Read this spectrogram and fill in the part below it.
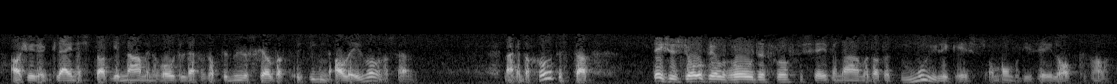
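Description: A man's voice: on the low side, slightly rough. An actor playing an exuberant, teasing young man from the city in a Dutch radio drama. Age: young adult. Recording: muffled, tinny old radio recording.

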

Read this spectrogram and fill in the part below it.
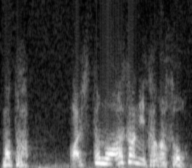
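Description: An actor playing an elderly scientist, gruff and anxious, with a creaky voice and halting old-man speech, in a 1970s radio drama. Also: very high voice, lively intonation, heavily acted. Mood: weary, worried. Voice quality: creaky, gravelly. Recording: noisy, dull 1979 radio broadcast tape.

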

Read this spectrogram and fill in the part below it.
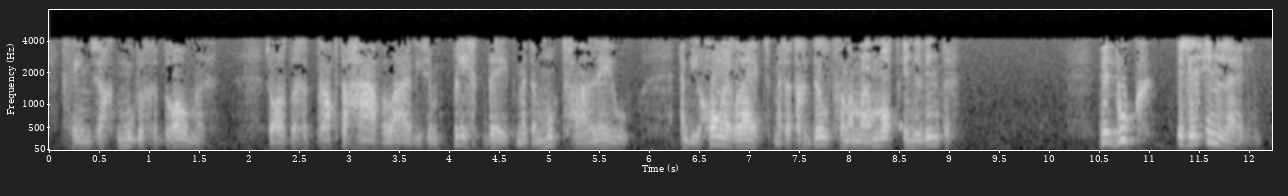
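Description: An actor playing an impassioned, indignant author declaiming against colonial injustice in a radio play, his voice husky and his delivery emphatic. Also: mid-range voice, expressive, measured pace. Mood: grave defiance. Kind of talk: dramatic radio play monologue. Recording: tinny, phone-like narrow-band sound.

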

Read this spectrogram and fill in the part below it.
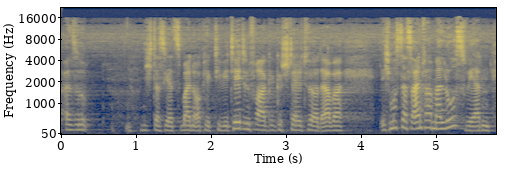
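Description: A female scientist in a radio play, with a lowish, breathy voice. She is earnest and slightly hesitant, with a quiet sense of wonder. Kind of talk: radio drama acting.

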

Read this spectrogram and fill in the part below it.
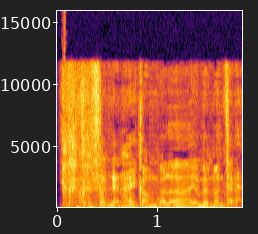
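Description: Music runs under a low-pitched male detective in a Cantonese radio drama. He is troubled and driven, speaking with weary, brooding introspection in a Hong Kong accent. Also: flat delivery, fast talker, fairly bright tone, husky, exaggerated voice. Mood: weary, guarded. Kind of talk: radio drama acting with inner monologue.

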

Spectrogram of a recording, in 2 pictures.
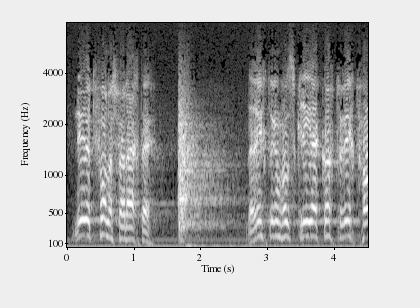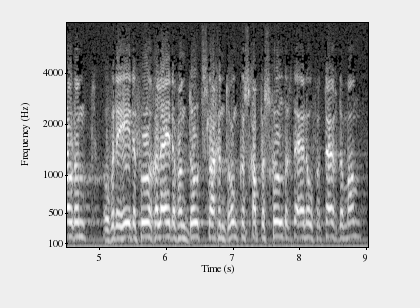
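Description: Harsh fascist judge for radio drama: sharp, forceful, high-set voice, stern delivery, big echoing courtroom. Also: male voice, fairly even intonation, moderate pace, dull audio, slight background noise. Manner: stern, clipped, declamatory. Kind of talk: radio play acting. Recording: reverberant hall, old radio play recording.

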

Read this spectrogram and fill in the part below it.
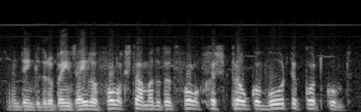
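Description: A gruff, cynical radio inspector, played by a man, grumbles bluntly in a radio play. His voice sits in an ordinary middle register. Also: medium pitch, a little fast, close to an everyday voice. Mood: grumbling. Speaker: radio monitoring van operator. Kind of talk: radio drama dialogue.

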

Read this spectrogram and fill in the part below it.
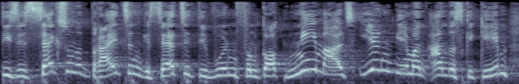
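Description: A man with an Austrian accent preaching a sermon, telling a story with humor and lively emphasis. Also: extremely high pitch, normal speed. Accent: Austrian German. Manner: animated, humorous anecdotal delivery.

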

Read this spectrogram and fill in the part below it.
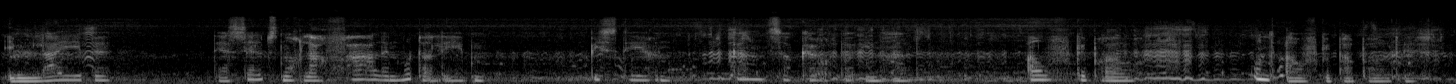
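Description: A narrator reciting a scripted literary text deliberately, often in a breathy half-whisper. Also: medium pitch, noisy background.

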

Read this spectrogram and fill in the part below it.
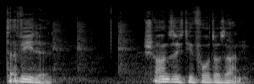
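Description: An actor in a German radio crime drama playing a sardonic, impulsive investigator who probes and mutters wry asides. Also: male voice, on the low side, normal speed, vocal fry, warm tone, slight background noise. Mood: matter-of-fact, probing. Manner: wry, probing, mutters dry asides to himself. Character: sardonic, impulsive male investigator, a disgraced doctor turned amateur policeman.

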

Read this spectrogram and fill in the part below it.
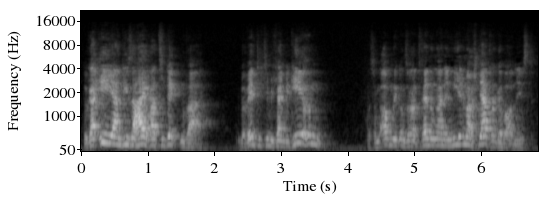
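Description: A socially ambitious grown son with formal, measured phrasing. His pitch moves in lively arcs, and the room around him echoes. It is stilted acting from a 1960s German radio drama. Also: heavily acted. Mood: earnest. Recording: roomy, echoing 1960s radio studio recording.

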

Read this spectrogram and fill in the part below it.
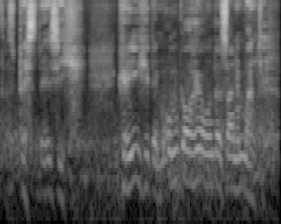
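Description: A man playing a timid, excitable, chattering shipwrecked jester in a classic radio play, fretful and theatrical. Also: a little high, fairly quick, noisy background, natural voice. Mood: anxious, disgusted.

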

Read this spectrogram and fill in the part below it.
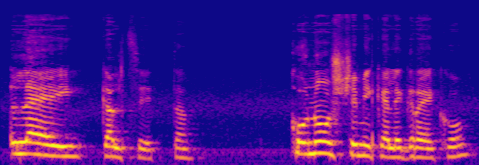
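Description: An actress playing a stern courtroom questioner, formal and deliberate, in a radio drama. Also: female voice, mid-range voice, slight background noise, natural voice.

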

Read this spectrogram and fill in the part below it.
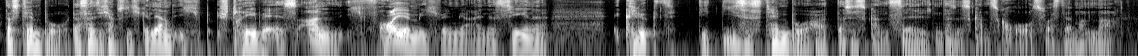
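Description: A man's voice: deep voice, sing-song, measured pace, creaky, slightly rough. A man who writes plays, talking spontaneously in an interview. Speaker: playwright being interviewed.

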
